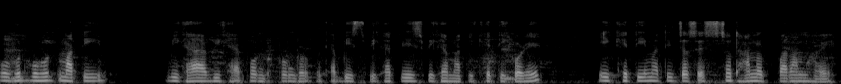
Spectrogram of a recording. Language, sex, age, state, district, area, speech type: Assamese, female, 60+, Assam, Dibrugarh, rural, spontaneous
